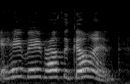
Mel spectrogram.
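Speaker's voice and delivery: high-pitched, bright, cheery voice. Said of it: "He was all cheery, bright".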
